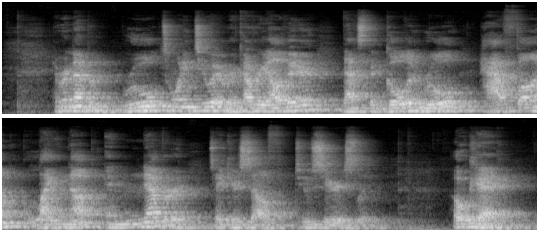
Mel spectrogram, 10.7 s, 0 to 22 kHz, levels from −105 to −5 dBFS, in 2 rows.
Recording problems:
off-mic speech; far
room echo; noticeable; dies away in 0.8 s

